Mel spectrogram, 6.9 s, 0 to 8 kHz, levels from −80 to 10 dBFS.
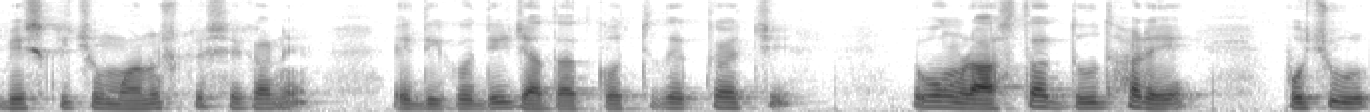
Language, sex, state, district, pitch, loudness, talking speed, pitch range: Bengali, male, West Bengal, Paschim Medinipur, 125 Hz, -22 LUFS, 125 wpm, 115-135 Hz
